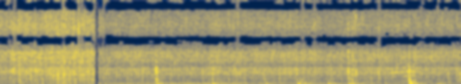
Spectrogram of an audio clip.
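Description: Beef frying in a pan with garlic and tomato, a steady loud sizzle throughout with occasional faint stirring taps.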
